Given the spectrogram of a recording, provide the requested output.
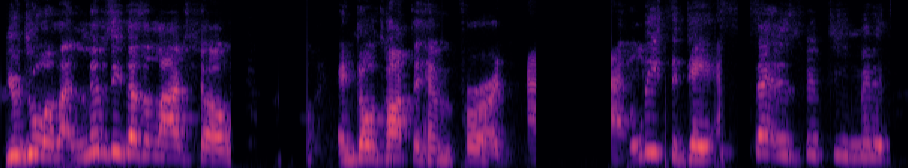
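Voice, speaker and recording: A man's voice: very high-pitched, expressive, a little fast, fairly bright tone. A man, a rapper guest on a podcast, talking casually in loose street slang.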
